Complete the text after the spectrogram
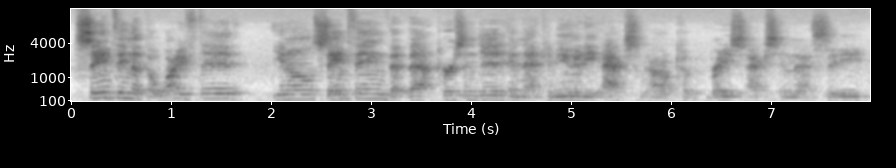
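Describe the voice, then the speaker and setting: A man's voice: on the high side, measured pace, bright, forceful tone, slight background noise. A middle-aged man telling his story as a podcast guest, earnest and rambling. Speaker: podcast guest, veteran nonprofit founder. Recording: roomy and distant from the mic.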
